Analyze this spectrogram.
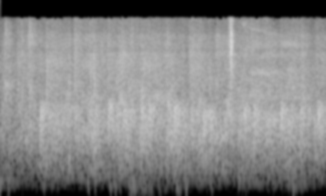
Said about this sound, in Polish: kłaniam się nisko, wielkie brawa.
